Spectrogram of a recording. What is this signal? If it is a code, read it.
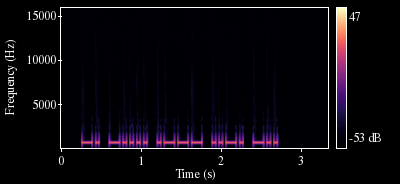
Morse code, heard as a keyed tone, about 28 wpm, 700 Hz. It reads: N6JFD
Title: NA SOTA Activator Callsigns 28wpm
